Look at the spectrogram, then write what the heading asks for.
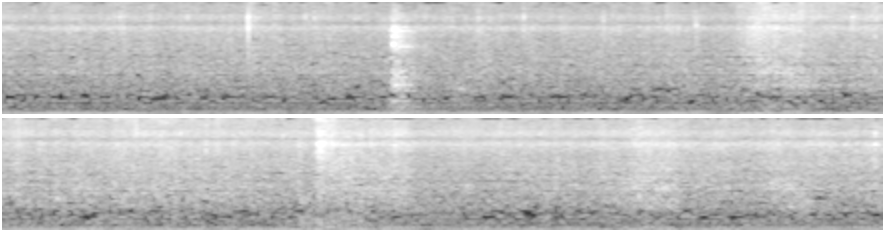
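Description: Fried noodles sizzling softly in a wok as raw eggs are stirred in, with a plastic spatula scraping and knocking against the pan a few times, sharpest about two seconds in and again about six seconds in. A steady low hum lies underneath.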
